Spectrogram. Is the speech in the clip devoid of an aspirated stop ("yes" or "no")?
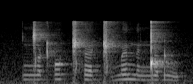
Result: no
